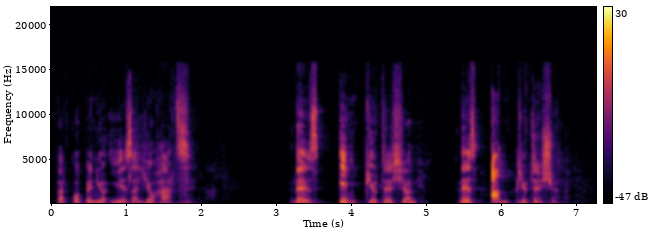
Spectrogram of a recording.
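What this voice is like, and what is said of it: Malawian accent. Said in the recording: “I know I've got my Malawian beautiful accent”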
